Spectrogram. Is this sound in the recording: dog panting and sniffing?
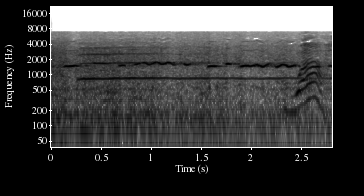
no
